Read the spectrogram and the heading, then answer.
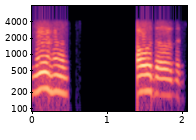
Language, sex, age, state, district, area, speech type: Kannada, female, 45-60, Karnataka, Gulbarga, urban, conversation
